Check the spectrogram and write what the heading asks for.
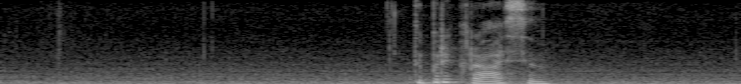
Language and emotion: Russian, positive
